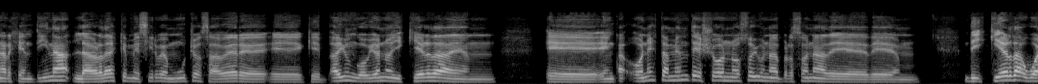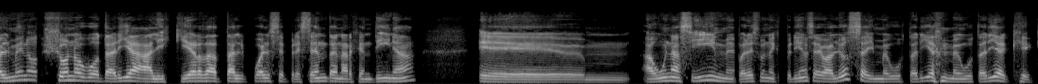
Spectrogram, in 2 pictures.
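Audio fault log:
6.19, 10.73–10.75 and 17.71–17.73 s, damaged data in a compressed stream: corrupted bytes leave the decoder misreading frames and resyncing, giving brief glitches of roughly 20 ms each, seen as thin full-band vertical streaks on a spectrogram and abrupt spiky discontinuities in the waveform.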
